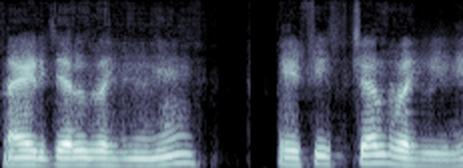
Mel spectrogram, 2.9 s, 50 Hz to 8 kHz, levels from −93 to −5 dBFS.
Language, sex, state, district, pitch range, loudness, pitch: Hindi, male, Uttar Pradesh, Lucknow, 120-140 Hz, -20 LUFS, 125 Hz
